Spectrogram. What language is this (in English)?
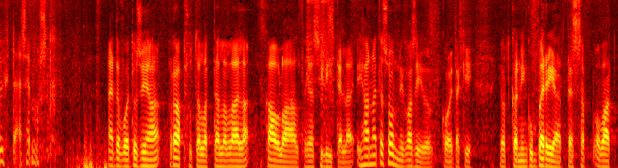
Finnish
